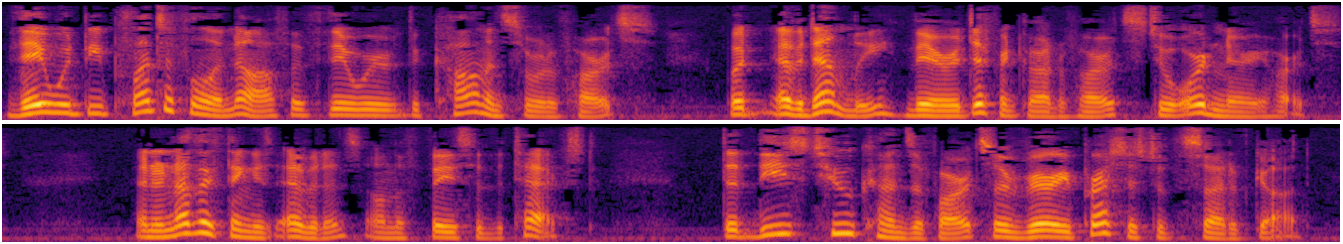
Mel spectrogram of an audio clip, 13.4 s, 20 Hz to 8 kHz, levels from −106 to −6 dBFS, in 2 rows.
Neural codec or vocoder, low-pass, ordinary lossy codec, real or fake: none; 7.2 kHz; MP3, 32 kbps; real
